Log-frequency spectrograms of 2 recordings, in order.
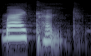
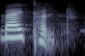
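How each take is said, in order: No difference in how they are said.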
